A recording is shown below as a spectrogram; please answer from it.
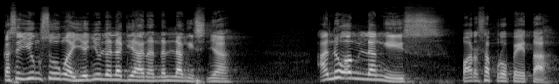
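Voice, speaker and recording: A man's voice: high voice, sing-song, moderate pace, bright, forceful tone. A man with a Filipino accent preaching a sermon, switching between Tagalog and English and often addressing the congregation directly. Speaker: pastor.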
